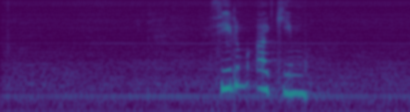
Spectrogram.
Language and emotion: Russian, neutral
